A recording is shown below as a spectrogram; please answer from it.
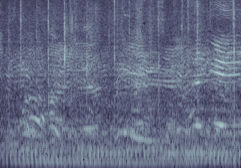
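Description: Many young girls' voices talking over one another, with scattered sharp slaps of hands meeting as two lines of players pass each other.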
